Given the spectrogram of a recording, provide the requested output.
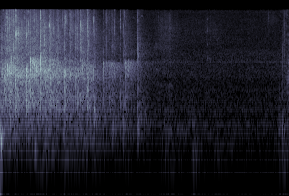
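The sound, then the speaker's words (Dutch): A crowd claps in a dense, steady burst of applause for a volunteer that fades out after about two seconds, leaving quiet with faint rustling. “Nou ja, groot applaus voor mijn vrijwilliger.”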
